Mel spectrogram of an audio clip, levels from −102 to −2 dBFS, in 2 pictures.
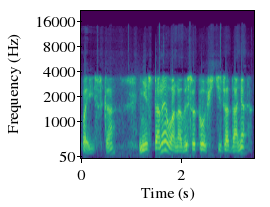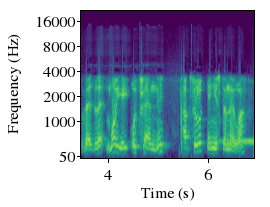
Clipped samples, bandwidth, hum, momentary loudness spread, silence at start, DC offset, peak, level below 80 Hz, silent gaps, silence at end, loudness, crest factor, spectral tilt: under 0.1%; 13.5 kHz; none; 8 LU; 0.05 s; under 0.1%; -6 dBFS; -76 dBFS; none; 0 s; -21 LUFS; 16 dB; -4.5 dB/octave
